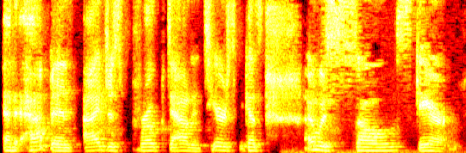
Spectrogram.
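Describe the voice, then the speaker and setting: A middle-aged woman, hoarse from screaming, recounting a frightening encounter in a news interview. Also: lowish voice, level tone, unhurried, a bit bright, low-quality recording. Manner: shaken, recounting an ordeal.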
